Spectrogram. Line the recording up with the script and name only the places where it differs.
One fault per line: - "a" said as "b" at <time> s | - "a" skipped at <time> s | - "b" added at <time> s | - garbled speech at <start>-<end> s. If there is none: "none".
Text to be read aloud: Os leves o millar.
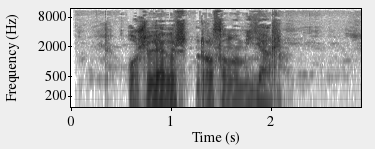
- "rozan" added at 1.3 s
